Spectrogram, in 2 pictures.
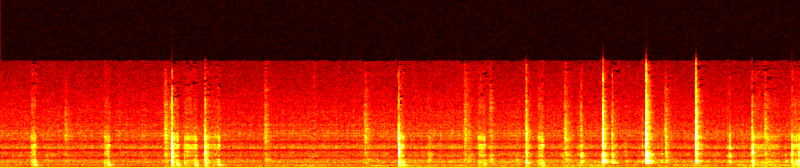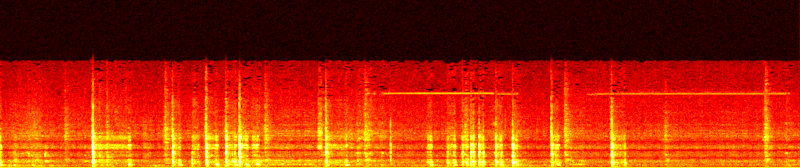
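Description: Irregular light clicks and taps from a vintage tin-plate toy hovercraft being turned over in gloved hands, its thin metal body ticking and knocking lightly, with a denser flurry of clicks about two-thirds of the way in.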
